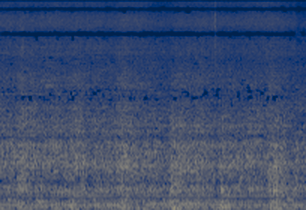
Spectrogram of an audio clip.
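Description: Plush-toy stuffing machine's blower running steadily as it blows fluffy stuffing into a bear held at its nozzle.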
